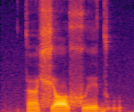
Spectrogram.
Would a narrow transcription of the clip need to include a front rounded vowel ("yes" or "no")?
yes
